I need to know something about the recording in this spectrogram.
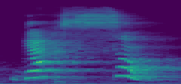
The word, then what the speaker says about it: garçon: Mais si je lui ajoute la cédille, il devient so. Alors, je le prononce garçon.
